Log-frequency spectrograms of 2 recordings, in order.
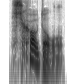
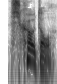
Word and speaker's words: schotel: Schotel. – The letter combination SCH is pronounced with a slight S sound followed by a Dutch CH sound. – Sch. – Read 17 again. – Schotel.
